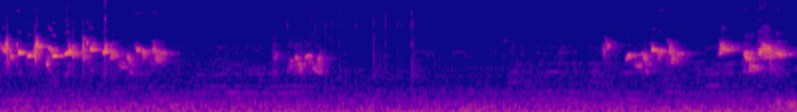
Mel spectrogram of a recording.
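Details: Untrained bulbul in its first song: a rapid, chattering run of bubbly whistled notes, a short pause with a few soft notes, then more jerky, repeated warbling phrases.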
